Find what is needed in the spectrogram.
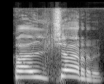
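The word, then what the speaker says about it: culture: पिक्चर सी यू एल टी यू आर ई कल्चर क्या पढ़ेंगे कल्चर चक्र रूप में पढ़ना है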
